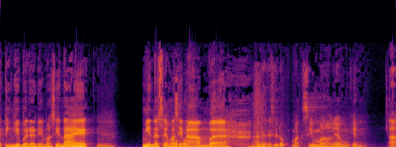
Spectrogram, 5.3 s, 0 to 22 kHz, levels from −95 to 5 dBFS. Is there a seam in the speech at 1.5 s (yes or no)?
no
